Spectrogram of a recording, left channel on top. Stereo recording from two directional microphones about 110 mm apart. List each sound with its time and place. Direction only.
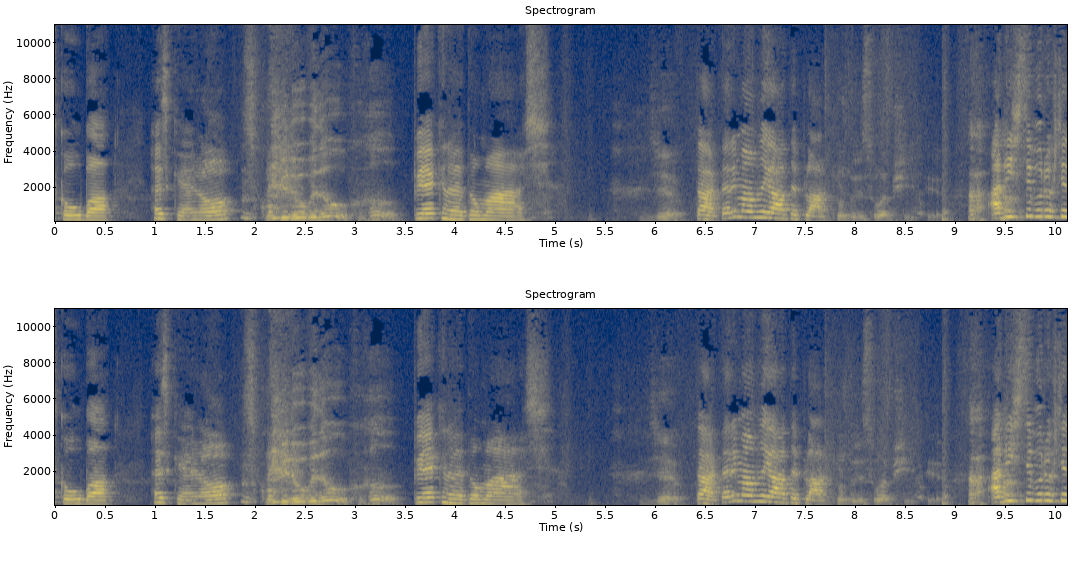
0.0 s speech: 30° left (ahead or behind); by 3.3 s 15° left (ahead or behind)
3.5 s a woman's voice: 30° left (ahead or behind); by 4.7 s 55° left (ahead or behind)
6.0 s speech: 15° left (ahead or behind)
